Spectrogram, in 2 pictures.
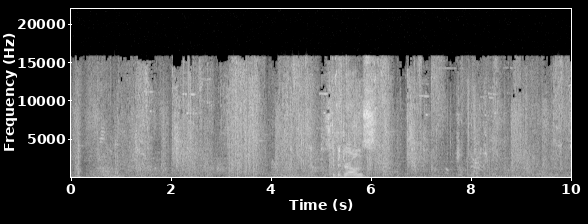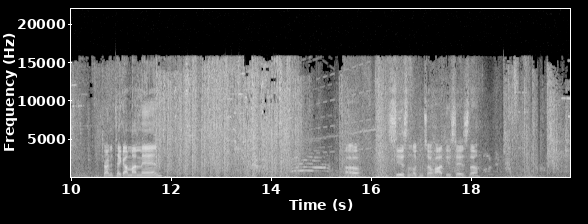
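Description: Gunfire and energy blasts crackle and boom rapidly.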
